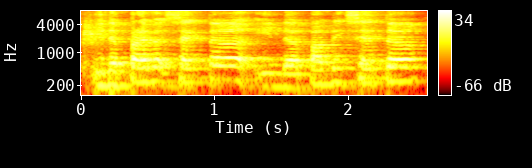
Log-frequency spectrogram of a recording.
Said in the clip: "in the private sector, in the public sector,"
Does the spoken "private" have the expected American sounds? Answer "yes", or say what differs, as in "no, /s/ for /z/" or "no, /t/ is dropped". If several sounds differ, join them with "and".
yes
